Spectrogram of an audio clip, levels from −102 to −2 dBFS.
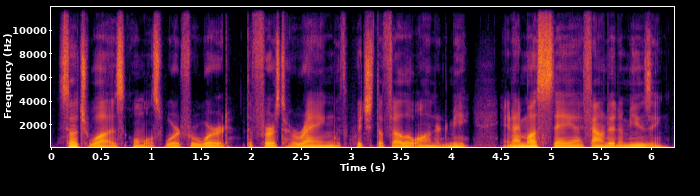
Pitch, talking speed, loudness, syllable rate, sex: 95 Hz, 220 wpm, -21 LUFS, 5.6 syllables/s, male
